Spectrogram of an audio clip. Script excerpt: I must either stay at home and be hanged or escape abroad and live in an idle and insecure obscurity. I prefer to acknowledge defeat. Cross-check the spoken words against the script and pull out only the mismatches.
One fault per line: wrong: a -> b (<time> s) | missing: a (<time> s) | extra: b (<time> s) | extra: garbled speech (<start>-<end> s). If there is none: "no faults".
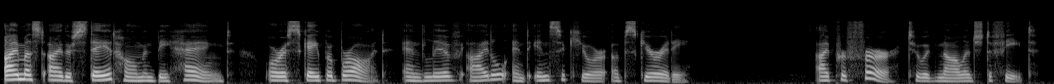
missing: in an (4.6 s)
